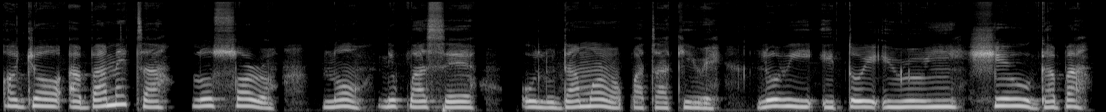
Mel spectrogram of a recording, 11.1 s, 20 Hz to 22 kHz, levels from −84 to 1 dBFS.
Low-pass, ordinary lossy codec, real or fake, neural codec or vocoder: none; none; real; none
